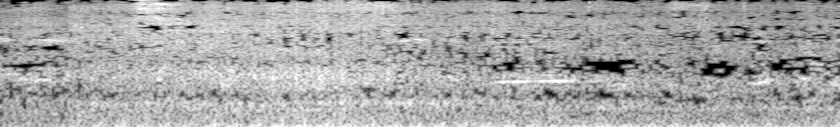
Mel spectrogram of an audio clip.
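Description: Street traffic: steady low engine rumble of motor vehicles passing on the road, swelling and easing slightly.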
